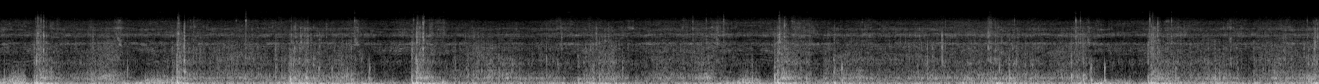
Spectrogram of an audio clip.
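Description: Mountain bike clattering and rattling down a rough, rocky trail at speed, tyres and frame taking a steady stream of sharp knocks over a heavy low rumble.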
